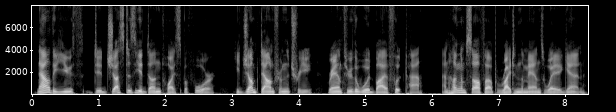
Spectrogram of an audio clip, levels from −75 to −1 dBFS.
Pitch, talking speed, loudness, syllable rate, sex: 115 Hz, 245 wpm, -23 LUFS, 5.4 syllables/s, male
